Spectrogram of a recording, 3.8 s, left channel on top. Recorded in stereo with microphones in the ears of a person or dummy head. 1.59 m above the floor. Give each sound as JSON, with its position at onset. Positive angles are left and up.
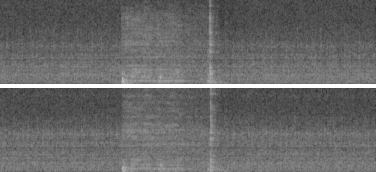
{"t": 1.2, "sound": "a drawer", "side_deg": 70, "distance_m": 2.5}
